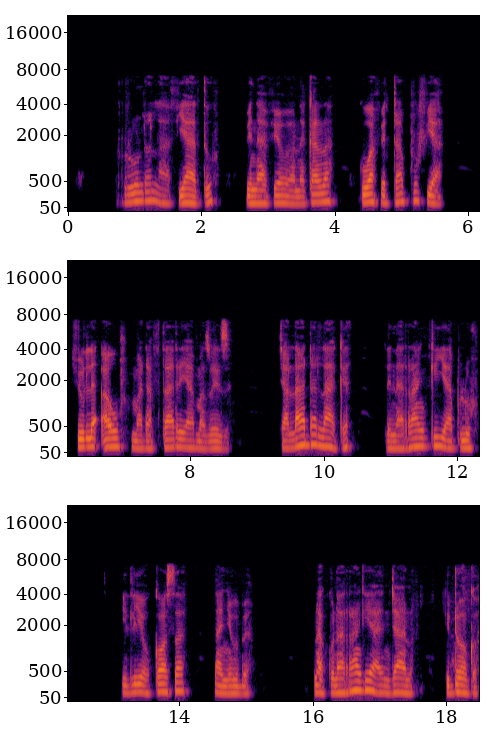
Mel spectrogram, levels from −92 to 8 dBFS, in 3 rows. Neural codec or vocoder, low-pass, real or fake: none; 7.2 kHz; real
